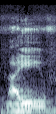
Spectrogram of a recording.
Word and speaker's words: naive: To her, anyone who believed in demons was putting it to her was naive. How do you pronounce that now? Naive. Thank you very much.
